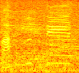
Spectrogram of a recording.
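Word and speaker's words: 肉骨茶: で、肉コツチャって書いてるのは、これはバクテーと発音しまして、でポー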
